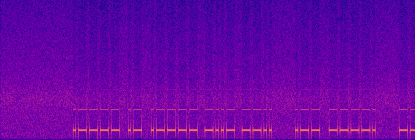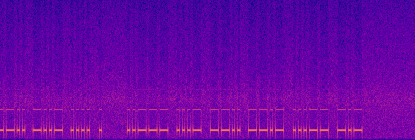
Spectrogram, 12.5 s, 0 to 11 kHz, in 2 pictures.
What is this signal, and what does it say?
Morse code, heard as a keyed tone, hand-sent with a paddle, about 30 wpm, 800 Hz. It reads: 1A1XZ W9 8XHE 2VZQ3K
